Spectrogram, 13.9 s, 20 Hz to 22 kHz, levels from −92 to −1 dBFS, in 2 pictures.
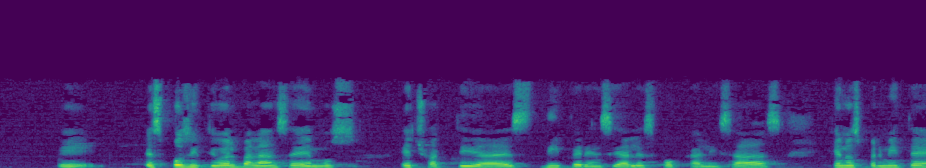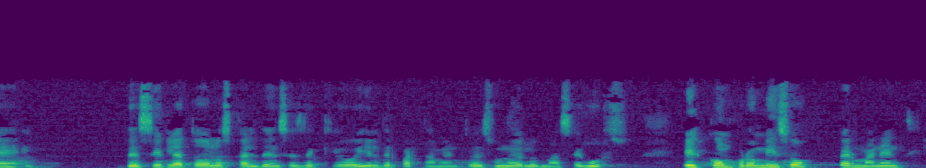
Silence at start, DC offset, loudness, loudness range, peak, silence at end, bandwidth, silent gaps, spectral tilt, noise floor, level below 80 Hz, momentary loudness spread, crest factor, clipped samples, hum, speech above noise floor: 0.45 s; under 0.1%; -26 LUFS; 4 LU; -4 dBFS; 0.2 s; 12 kHz; none; -5 dB/octave; -71 dBFS; -70 dBFS; 11 LU; 22 dB; under 0.1%; none; 46 dB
